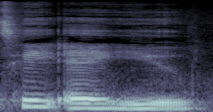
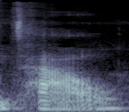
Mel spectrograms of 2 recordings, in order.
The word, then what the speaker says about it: Tau: Te is spelled T-A-U. It could be Tau, right? In Hebrew, I think it's Tau, but I said Te.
